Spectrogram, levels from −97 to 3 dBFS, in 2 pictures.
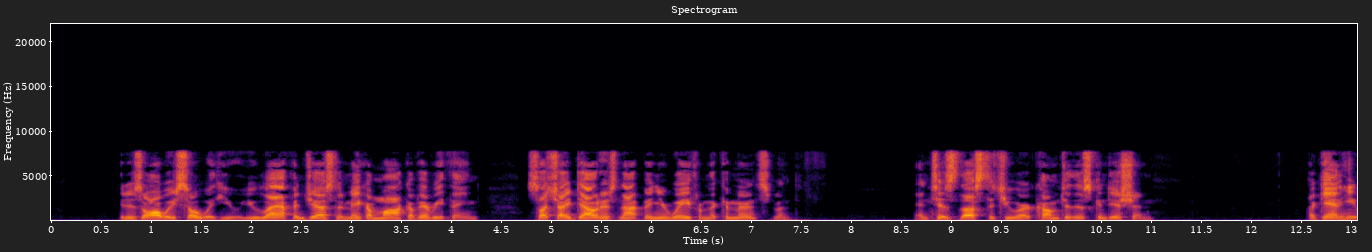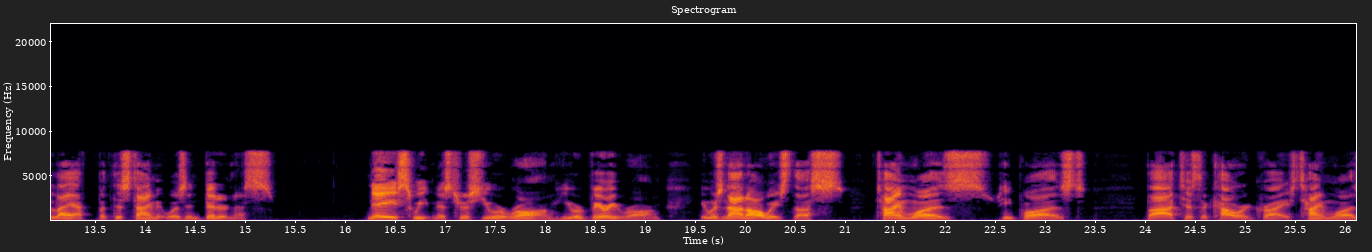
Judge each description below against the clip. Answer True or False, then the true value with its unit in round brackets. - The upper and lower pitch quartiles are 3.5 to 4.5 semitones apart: False (3.1 semitones)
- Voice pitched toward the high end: False (120 Hz)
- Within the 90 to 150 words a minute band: False (170 wpm)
